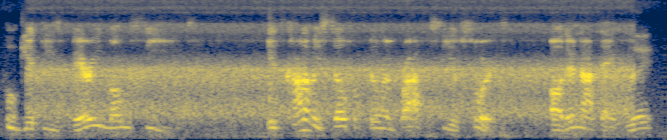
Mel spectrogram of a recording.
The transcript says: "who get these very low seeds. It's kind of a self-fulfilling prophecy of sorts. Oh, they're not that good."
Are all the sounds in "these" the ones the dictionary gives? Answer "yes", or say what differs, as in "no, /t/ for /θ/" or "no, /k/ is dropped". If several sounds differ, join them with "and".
yes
